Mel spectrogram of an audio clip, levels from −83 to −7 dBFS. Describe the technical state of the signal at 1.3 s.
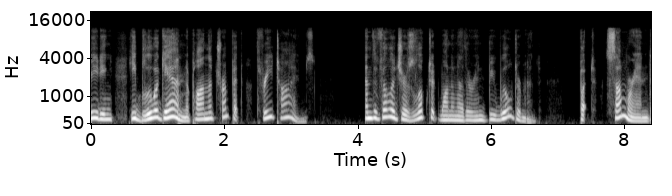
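At 1.3 s the speech passes through a lost packet rebuilt from error correction, spanning 1.25 to 1.39 s. Several packets went missing, and the decoder filled about 80 ms of them from the lower-bitrate copies that the following packets carried. There is no dropout. On a waveform the envelope stays continuous. A spectrogram shows a grainier, noisier patch where harmonic detail blurs, set against the Opus call path's 12 kHz ceiling. To the ear, those frames sound briefly rough and hissy.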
